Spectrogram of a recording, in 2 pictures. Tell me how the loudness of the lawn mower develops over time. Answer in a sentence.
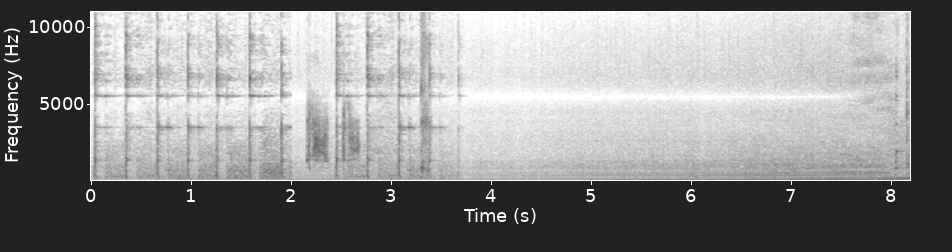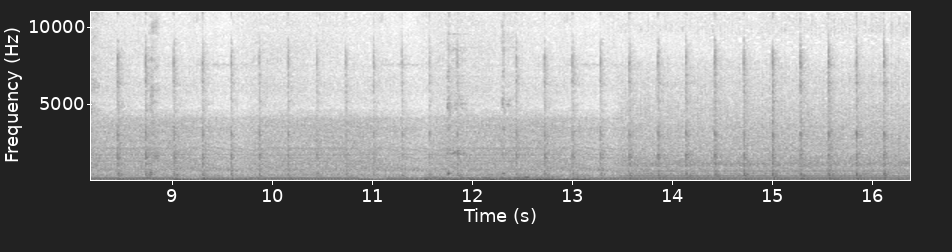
The volume of the lawn mower goes up.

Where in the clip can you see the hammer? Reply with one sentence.
The hammer can be heard from 0.0 to 3.7 s and from 8.2 to 16.3 s.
